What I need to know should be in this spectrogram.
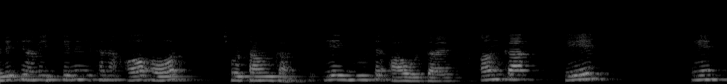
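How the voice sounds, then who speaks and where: Slow, patient woman teaching spelling. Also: mid-range voice, darkish tone. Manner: patient, repeats sounds slowly, explanatory. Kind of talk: slow step-by-step spelling lesson. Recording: dull, echoey room.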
